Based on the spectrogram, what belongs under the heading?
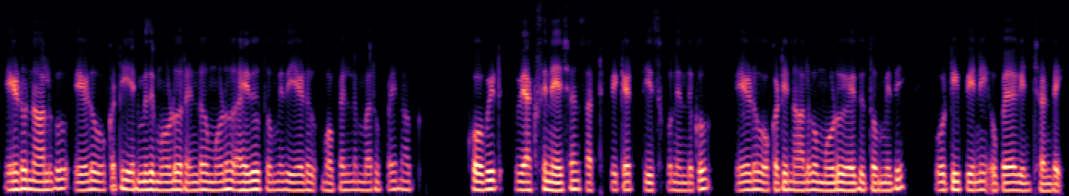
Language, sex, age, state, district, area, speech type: Telugu, male, 18-30, Telangana, Peddapalli, rural, read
